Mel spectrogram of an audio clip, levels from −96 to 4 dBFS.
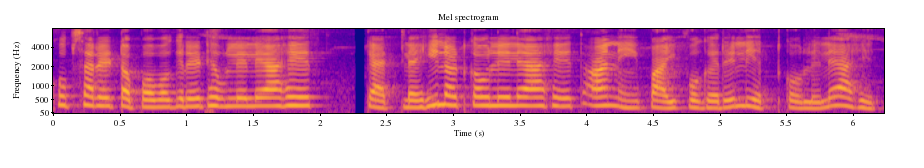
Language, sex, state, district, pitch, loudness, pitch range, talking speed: Marathi, female, Maharashtra, Gondia, 280 Hz, -17 LUFS, 240-300 Hz, 135 wpm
